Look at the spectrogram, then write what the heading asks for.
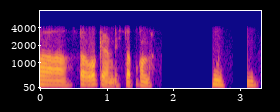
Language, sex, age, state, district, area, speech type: Telugu, male, 18-30, Andhra Pradesh, Nellore, urban, conversation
